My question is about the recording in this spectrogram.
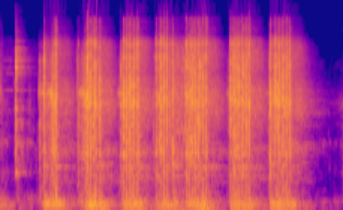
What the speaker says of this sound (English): I'm not torquing it with this impact.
